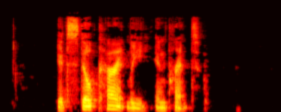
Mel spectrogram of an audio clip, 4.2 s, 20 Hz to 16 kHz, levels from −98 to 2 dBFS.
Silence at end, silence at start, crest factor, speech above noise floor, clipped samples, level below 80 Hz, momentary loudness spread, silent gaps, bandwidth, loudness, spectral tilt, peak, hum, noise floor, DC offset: 1.1 s; 0.85 s; 24 dB; over 66 dB; under 0.1%; -50 dBFS; 15 LU; none; 9.4 kHz; -24 LUFS; -4 dB/octave; -4 dBFS; none; under -90 dBFS; under 0.1%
